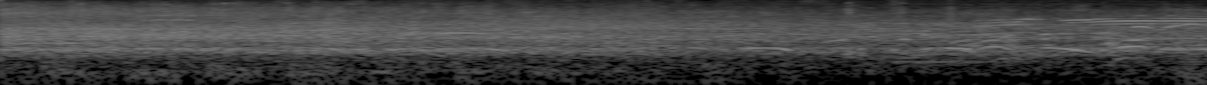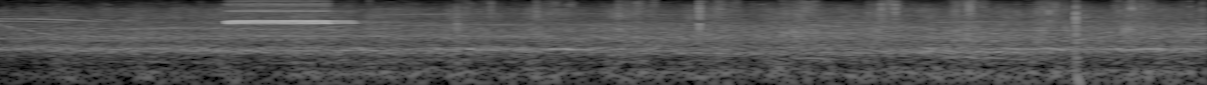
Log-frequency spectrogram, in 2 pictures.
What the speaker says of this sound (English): The crowd are certainly playing their part.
